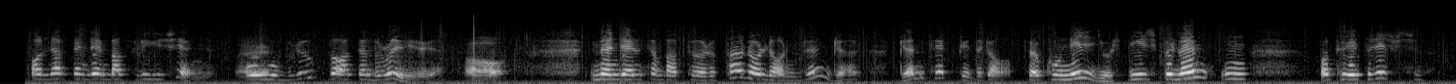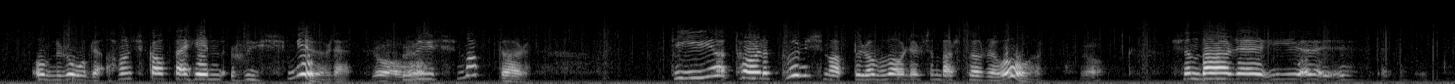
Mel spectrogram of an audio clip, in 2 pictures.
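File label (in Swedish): Ovansjö Gästrikland, Svenska sagor, dialekter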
